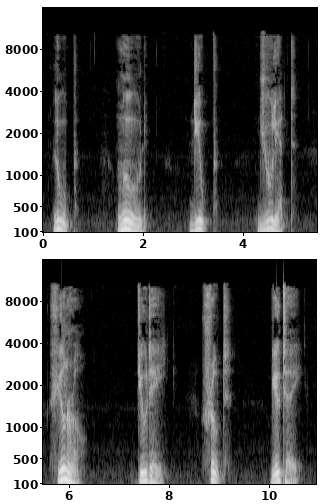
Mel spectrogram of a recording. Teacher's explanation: retain the lip rounding of conservative rp in the goose lexical set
